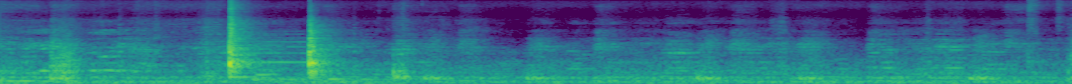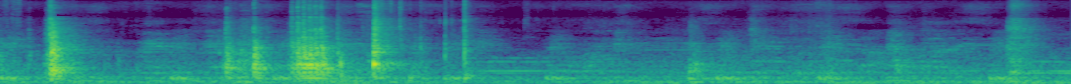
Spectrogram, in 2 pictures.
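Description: A hollow resin bust shell being handled on a workbench: several sharp knocks and rattles, two about a second in and a louder cluster around six to seven seconds in. A low murmur of voices and music runs underneath.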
